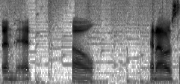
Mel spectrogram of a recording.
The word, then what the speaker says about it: Annette: I feel kind of bad because that whole gym battle, like with that one trainer, I kept saying Anita for the person whose name was actually pronounced Annette.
